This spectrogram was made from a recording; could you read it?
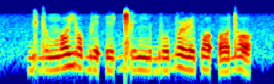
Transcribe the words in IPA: ɡɪdoŋɔjɔ beʔɪɡ͡ǁe ŋɪbobɔ ɭɪpɔ ʔɔdɔ

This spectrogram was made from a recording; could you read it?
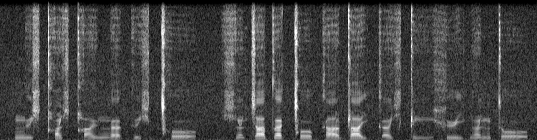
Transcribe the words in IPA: ŋɨ˥˩çqʰɐ̃˥˩çqʰɨː˩ ŋɐ˥˩ kɨ˦çǀʰo˥˩ | çɐ̃˩ca˦t̪ɐ˥˩ ǀo˥˩ka˦ ʈa˥˩jkɐː˩çʈiː˩ xʉ˥˩jɡɐ̃˦ɲ to˥˩

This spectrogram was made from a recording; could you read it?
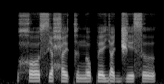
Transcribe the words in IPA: xɔ siħɛ kənɔpɛja d͡ʒesɤ

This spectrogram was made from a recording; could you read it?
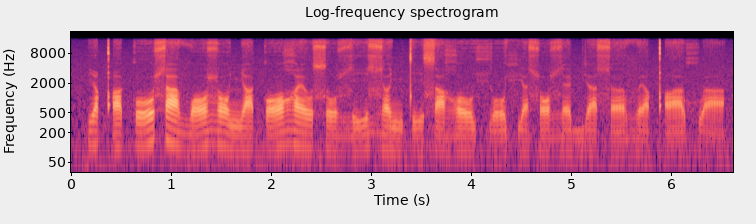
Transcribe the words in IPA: iqʼɐkoɬa vɔɮɔɲa kɔʁɛo̯ soɮi ɮɐɲtisa ʁo çofʲaɬɔɮɛ bʲaɬɐ vɛqʼaxʷa

